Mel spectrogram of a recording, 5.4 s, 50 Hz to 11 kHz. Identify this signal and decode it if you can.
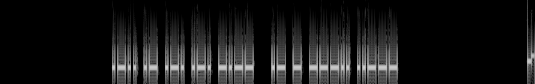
Morse code, heard as a keyed tone, about 44 wpm, 700 Hz. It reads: LARRY AT82
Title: CWT Exchange 45wpm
